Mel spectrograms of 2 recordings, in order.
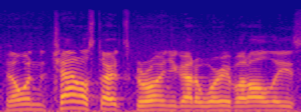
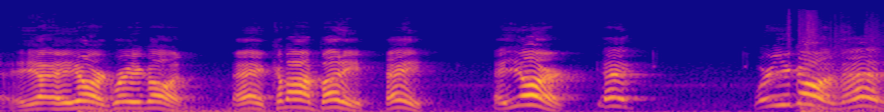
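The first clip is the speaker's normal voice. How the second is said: calling after him; 5 semitones higher than usual. Acted. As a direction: call him back as he walks away. Calling after partner walking off.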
